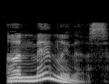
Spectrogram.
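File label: "unmanliness", English, British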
